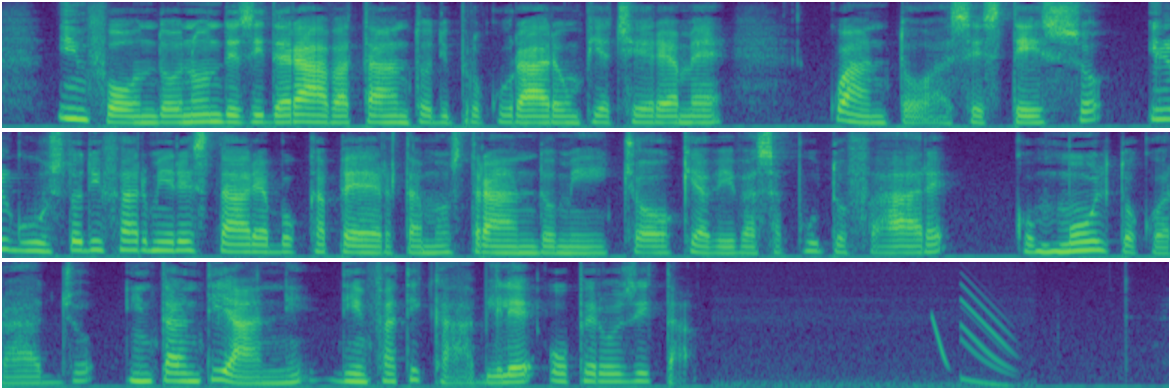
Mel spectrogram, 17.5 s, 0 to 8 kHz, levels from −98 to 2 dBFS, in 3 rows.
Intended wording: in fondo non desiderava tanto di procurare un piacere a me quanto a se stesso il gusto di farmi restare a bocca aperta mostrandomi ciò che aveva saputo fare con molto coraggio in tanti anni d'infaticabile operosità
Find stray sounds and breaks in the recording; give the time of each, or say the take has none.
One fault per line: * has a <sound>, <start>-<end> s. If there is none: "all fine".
* has a chirp, 16.3-16.8 s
